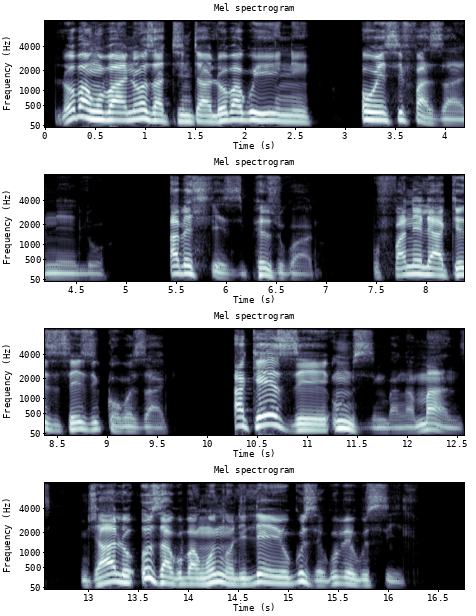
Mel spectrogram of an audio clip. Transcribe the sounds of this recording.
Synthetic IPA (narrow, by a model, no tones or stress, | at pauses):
lɔβaŋuβaniɔzatʰintʼalɔβaɣujini | ɔwesifazanɛlɔ | aβɛɬezipʰezuɣwa̰ːkʰɛ | ɣufanɛlɛaɡ̥ʱezisɛiziɡ͡ǃʱɔɣɔzaːkʰɛ̥ | aɡ̥ʱɛzɛum̩zimbʱaŋamand͡zʱi | nd͡ʒʱalɔʔuzaɣuβaŋɔŋ͡ǀʱolilɛjɔɣuzɛɣuβɛɣusiːɬɔ̥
